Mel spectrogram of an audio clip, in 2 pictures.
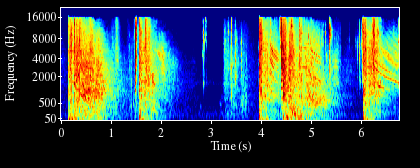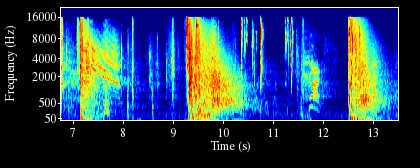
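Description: Gunshots fire loudly and echo through a room.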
